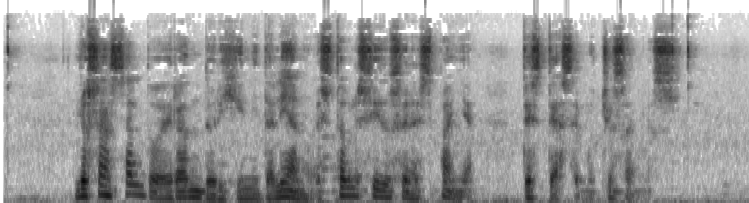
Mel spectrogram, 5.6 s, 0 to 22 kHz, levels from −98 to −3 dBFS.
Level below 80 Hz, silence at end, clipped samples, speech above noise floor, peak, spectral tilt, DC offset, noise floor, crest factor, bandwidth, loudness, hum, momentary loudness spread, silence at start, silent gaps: -44 dBFS; 0.4 s; under 0.1%; 26 dB; 0 dBFS; -2.5 dB/octave; under 0.1%; -42 dBFS; 18 dB; over 20 kHz; -14 LUFS; none; 10 LU; 0.05 s; none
